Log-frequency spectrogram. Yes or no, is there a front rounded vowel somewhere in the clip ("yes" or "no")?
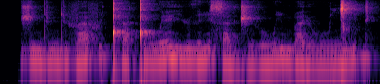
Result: yes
